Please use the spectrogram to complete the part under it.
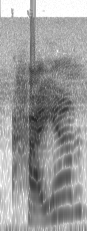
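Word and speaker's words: Haim: Uh, but they so I think you say it Hayam because it's their last name and it's H A I M is how you spell it.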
